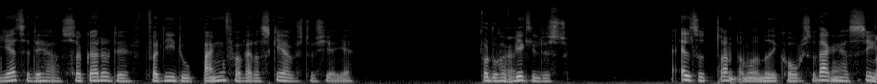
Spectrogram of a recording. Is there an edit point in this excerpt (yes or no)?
no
